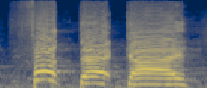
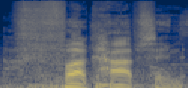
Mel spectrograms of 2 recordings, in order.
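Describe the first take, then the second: First: It is said forcefully, with confidence. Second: It is said in a nonchalant, casual way.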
